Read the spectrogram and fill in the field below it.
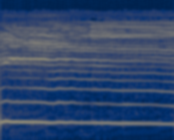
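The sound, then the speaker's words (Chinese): A voice imitates a terrifying monster roar while reading the picture book Elmer and the Monster aloud in Chinese, as one long, sustained howl-like 'awoo', held at a steady, fairly high pitch for almost two seconds and easing off slightly at the end. “花格子大象艾玛刚刚开始散步，就听到了一声可怕的吼叫。”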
